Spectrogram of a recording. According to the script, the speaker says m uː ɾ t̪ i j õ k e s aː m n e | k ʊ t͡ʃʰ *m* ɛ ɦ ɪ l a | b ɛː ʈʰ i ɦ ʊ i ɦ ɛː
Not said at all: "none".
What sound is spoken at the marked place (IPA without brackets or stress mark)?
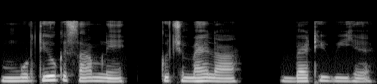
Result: m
